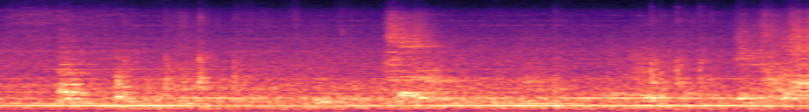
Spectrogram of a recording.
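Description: An elevator button clicks as it is pressed.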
